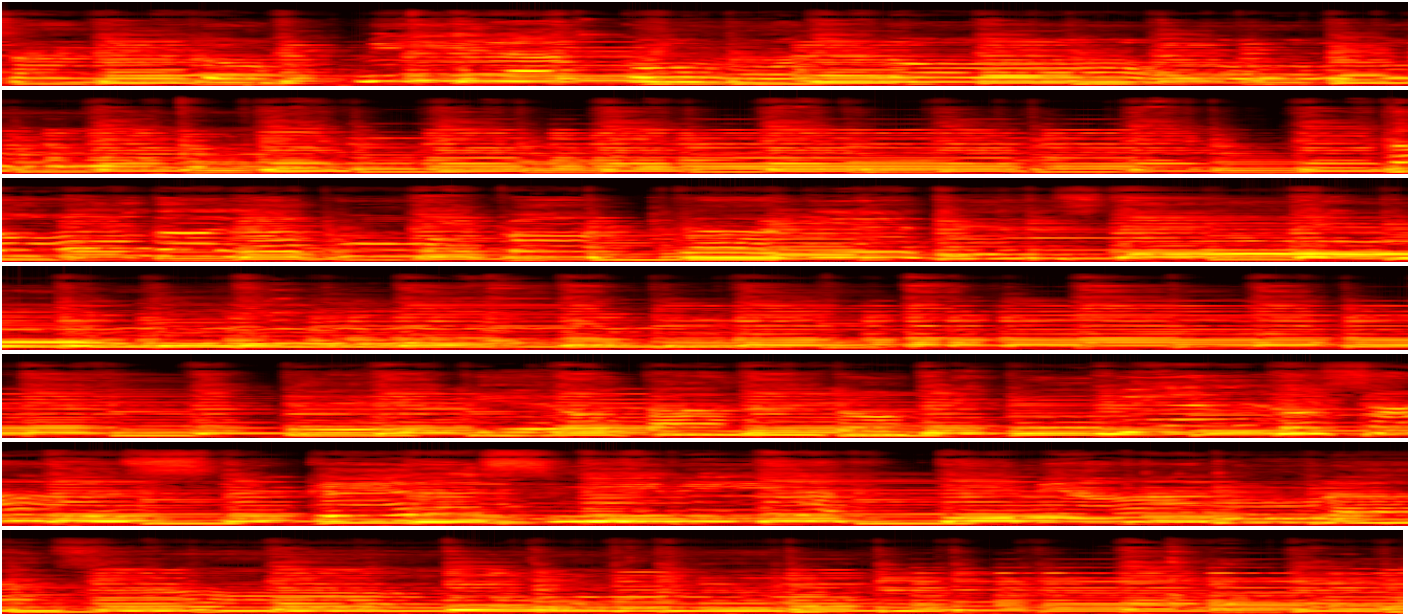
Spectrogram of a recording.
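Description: Acoustic guitar playing an instrumental chicana: a plucked melody over evenly alternating bass notes, in a steady dance rhythm.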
